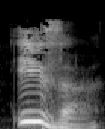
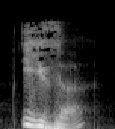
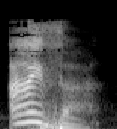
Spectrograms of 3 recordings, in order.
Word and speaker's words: either: So either could be pronounced like that, either. O también se puede decir either as well. Either, genial. Either, también me gusta. Lo que no mola nada es either. Either, fatal. It's not either, it's either or either.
